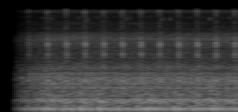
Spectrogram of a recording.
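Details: Engine at idle with fast even metallic ticking over the hum; unidentified foreign engine knock, source unclear and unconfirmed.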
